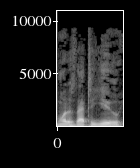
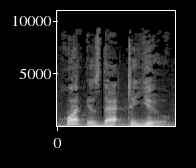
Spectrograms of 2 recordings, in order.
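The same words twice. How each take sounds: First: Said in the usual way. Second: Slowed, leaning on "you"; stressed you. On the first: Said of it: "The words "you" are in juxtaposition". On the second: Shown as a demonstration. Preacher repeating the verse to show the emphatic "you". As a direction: weigh every word, landing on "you". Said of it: "is emphatic".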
